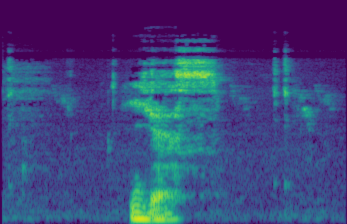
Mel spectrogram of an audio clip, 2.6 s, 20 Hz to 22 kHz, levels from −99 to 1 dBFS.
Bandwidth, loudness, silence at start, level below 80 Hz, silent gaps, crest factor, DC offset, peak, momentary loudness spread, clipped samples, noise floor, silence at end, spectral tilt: 10.5 kHz; -12 LUFS; 0.05 s; -56 dBFS; none; 16 dB; under 0.1%; -2 dBFS; 22 LU; under 0.1%; -54 dBFS; 0.3 s; -3 dB/octave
